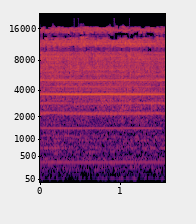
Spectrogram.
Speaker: all right let's jump this pump and see if it turns on yep try to get this in here cool so you can hear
